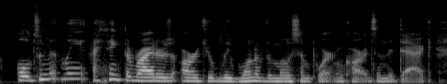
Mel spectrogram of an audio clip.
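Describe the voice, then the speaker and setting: Someone speaks at a fairly quick pace in a very clean recording with a silent background. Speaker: podcast host, tarot and Lenormand reader. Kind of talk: tutorial. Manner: fast; casual, conversational.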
